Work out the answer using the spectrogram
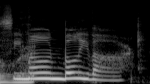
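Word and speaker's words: Bolívar: Is that how you say that? – I think so. Yeah, there's the accent on the O. – Simon Bolivar.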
